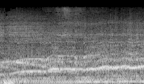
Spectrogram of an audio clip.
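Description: A loud shouted war cry: one sustained, full-throated yell held for over a second, its pitch edging slightly upward, with a low steady rumble underneath.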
